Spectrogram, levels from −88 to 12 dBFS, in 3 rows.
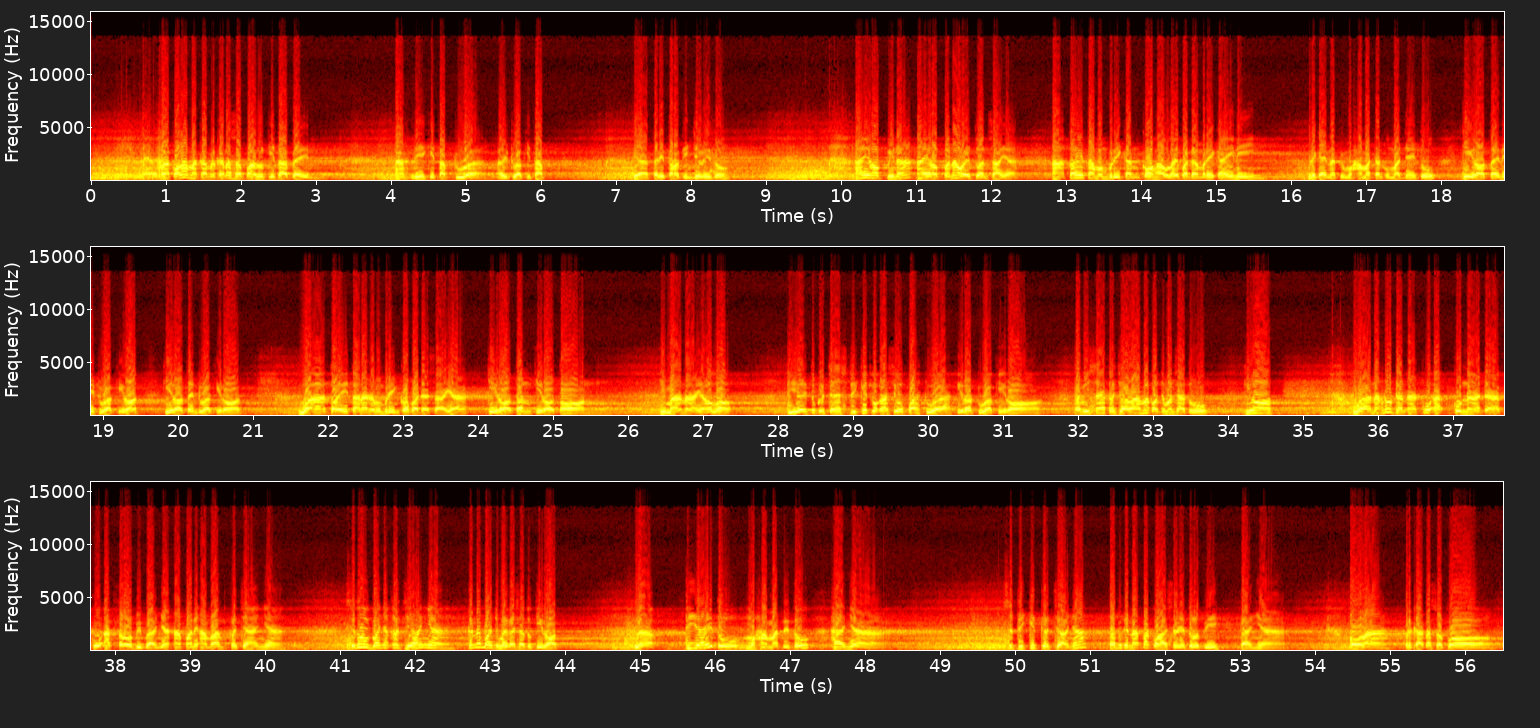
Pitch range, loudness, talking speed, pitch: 160-230 Hz, -8 LUFS, 120 wpm, 205 Hz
